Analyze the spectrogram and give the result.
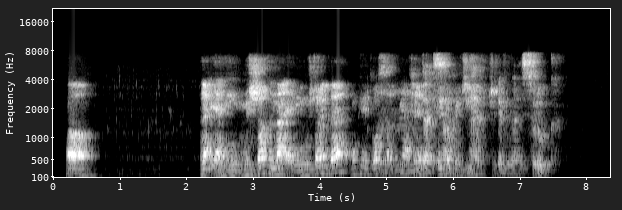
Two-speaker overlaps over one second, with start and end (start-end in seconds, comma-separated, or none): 4.8-6.3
